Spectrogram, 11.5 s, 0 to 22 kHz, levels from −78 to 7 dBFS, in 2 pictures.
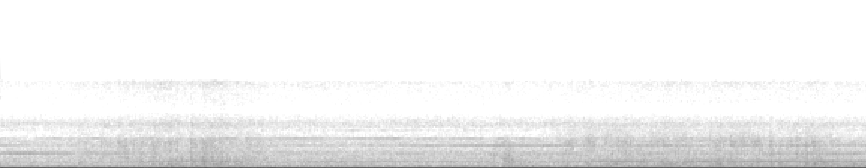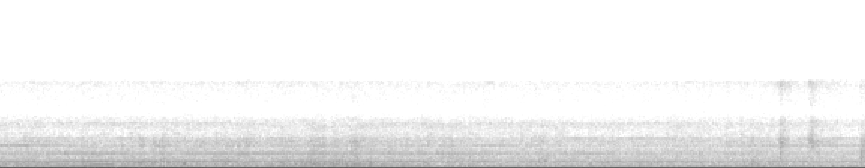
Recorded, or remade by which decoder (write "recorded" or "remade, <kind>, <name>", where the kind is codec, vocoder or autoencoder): recorded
